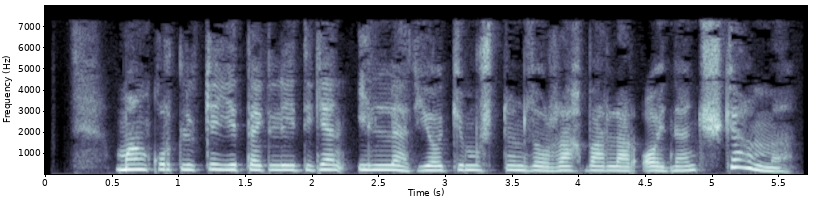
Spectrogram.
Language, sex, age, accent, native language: Uzbek, female, 30-39, Andijon, Uzbek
